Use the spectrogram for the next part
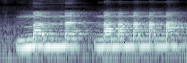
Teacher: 미음은 입술이 붙어서 나지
